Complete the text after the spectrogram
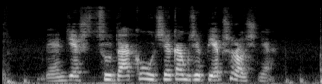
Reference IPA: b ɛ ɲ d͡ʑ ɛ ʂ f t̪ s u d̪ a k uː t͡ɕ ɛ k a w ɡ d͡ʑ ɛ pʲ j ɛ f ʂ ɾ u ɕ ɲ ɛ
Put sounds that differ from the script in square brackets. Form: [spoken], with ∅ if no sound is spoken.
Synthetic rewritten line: b ɛ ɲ d͡ʑ ɛ ʂ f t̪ s u d̪ a k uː t͡ɕ ɛ k a w ɡ d͡ʑ ɛ pʲ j ɛ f ʂ ɾ [ɔ] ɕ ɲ ɛ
